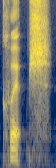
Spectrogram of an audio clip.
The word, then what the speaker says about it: Klipsch: Klipsch. That's exactly how it's spelled.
